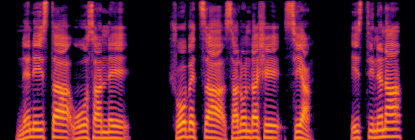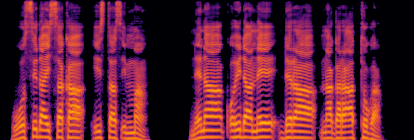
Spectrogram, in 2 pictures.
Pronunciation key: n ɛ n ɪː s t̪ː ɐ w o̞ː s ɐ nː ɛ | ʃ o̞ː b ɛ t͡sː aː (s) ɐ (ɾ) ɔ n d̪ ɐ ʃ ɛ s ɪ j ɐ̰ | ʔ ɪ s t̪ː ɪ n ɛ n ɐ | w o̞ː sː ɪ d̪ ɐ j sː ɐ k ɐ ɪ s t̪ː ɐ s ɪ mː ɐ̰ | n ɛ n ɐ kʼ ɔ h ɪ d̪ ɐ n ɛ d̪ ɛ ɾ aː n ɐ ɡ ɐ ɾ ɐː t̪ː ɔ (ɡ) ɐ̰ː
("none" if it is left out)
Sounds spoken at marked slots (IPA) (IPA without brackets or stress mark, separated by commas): s, l, ɡ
